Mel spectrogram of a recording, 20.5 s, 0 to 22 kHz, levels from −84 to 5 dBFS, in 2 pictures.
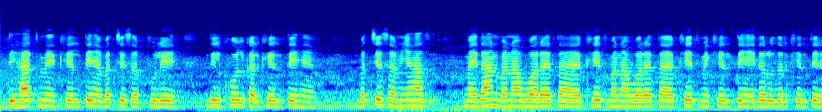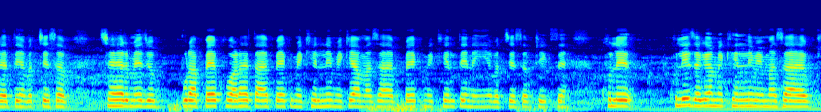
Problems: constant background noise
